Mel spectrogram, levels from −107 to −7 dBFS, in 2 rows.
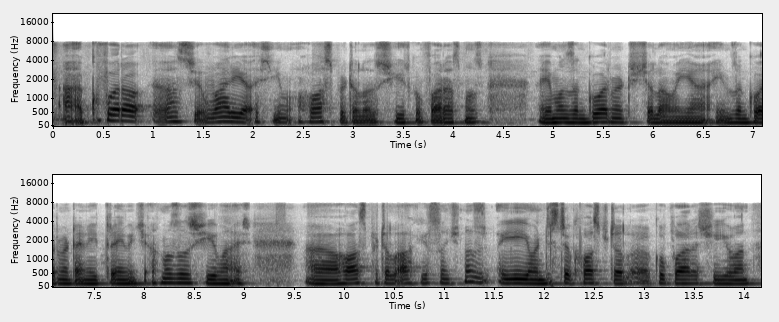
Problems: constant background noise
